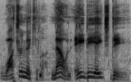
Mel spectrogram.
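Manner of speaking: loud, booming promo read; deep announcer voice. Shown as a demonstration. Friend reads slogan on request, big announcer voice. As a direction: boom it into the mic like a trailer. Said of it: "Deep voice, deep voice. I need deep voice".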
